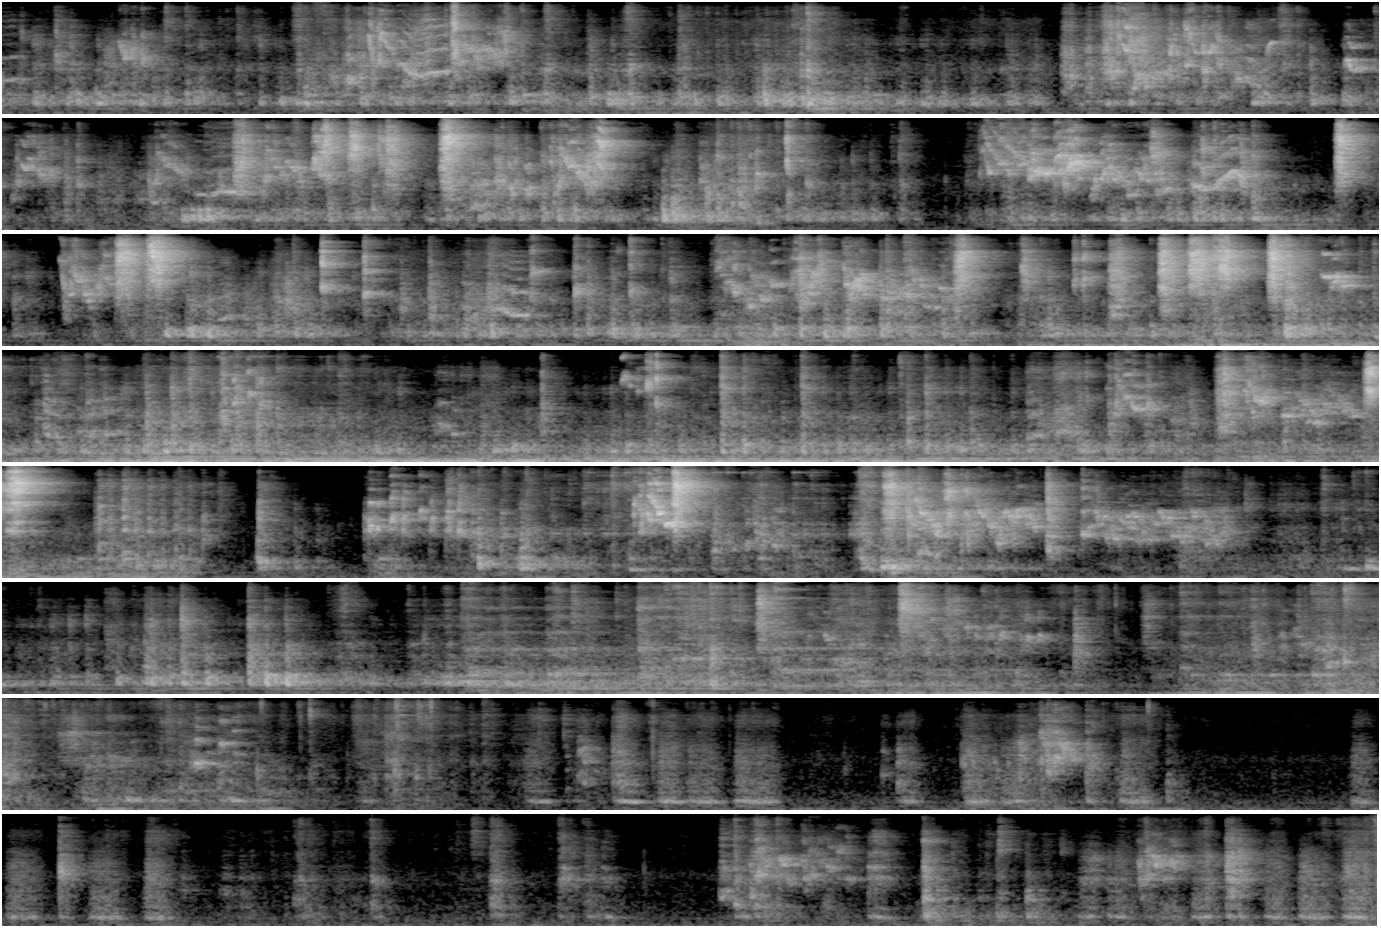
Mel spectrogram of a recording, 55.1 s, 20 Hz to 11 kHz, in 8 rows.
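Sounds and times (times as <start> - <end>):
budgerigars chattering and chirping: 11.8 - 28.6, 29.4 - 33.7, 45.8 - 47.1, 51.0 - 55.0.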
